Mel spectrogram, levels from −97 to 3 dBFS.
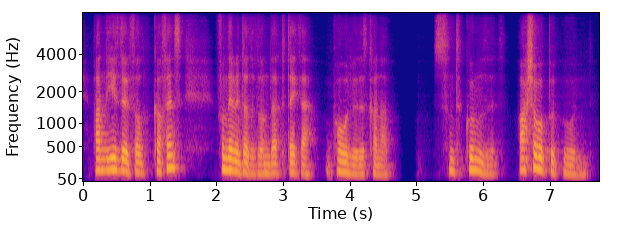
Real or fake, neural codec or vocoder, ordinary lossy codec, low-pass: fake; codec, 16 kHz, 0.2 kbps, FocalCodec; none; none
